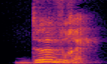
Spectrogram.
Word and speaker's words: devrait: Il, elle devrait. Please note, guys, that devrait, devrait, devrait, and devrait are pronounced the same way. Only nous devrions, vous devriez sound different.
